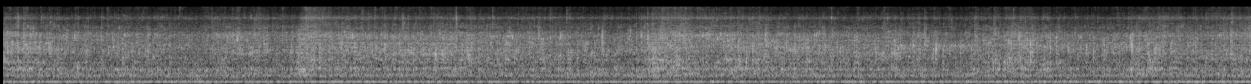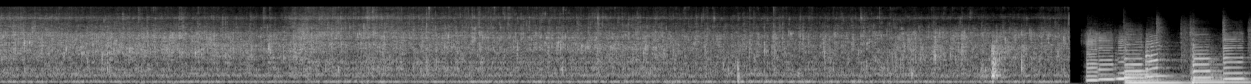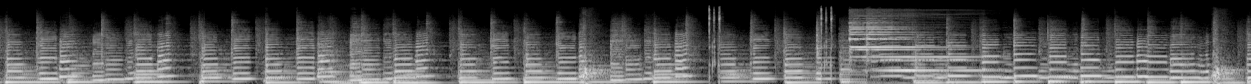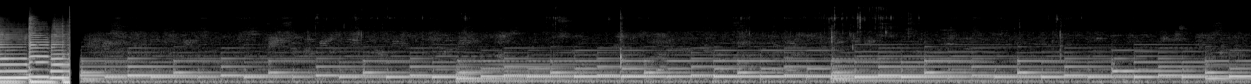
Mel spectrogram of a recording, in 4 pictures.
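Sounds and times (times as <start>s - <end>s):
meat sizzling in a wok: 0.0s - 23.2s
jazzy brass music: 23.3s - 38.2s.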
